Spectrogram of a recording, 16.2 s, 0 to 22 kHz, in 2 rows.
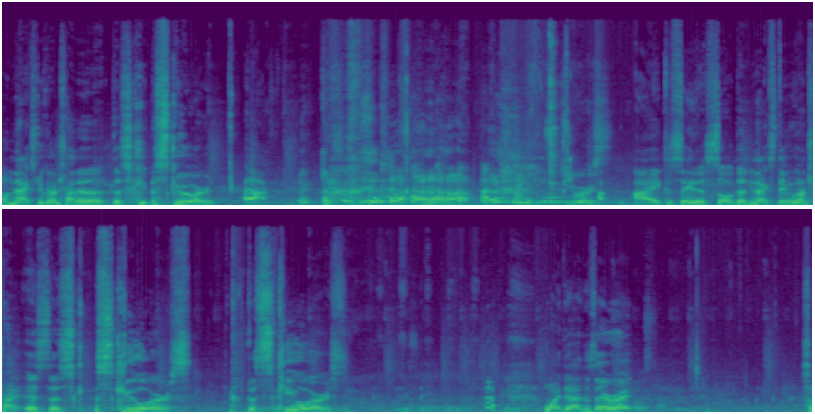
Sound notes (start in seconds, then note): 2.8 all laugh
